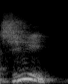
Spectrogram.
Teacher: você percebeu que ele virou palatal a língua saiu dos dentes e foi para trás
